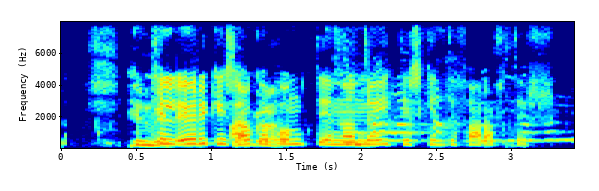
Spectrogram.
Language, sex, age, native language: Icelandic, female, 14, Icelandic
